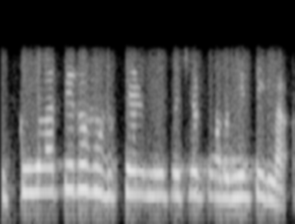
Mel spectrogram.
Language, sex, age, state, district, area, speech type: Malayalam, female, 18-30, Kerala, Wayanad, rural, conversation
